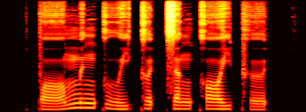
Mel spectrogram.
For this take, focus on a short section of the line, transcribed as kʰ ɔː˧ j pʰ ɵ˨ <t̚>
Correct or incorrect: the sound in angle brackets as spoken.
correct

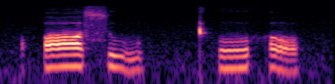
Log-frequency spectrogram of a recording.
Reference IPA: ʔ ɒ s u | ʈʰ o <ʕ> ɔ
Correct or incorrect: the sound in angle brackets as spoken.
incorrect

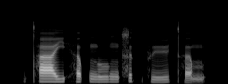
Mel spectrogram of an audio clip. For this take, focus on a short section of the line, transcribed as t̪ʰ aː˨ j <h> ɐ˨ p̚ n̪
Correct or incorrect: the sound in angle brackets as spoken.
correct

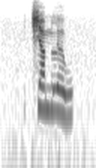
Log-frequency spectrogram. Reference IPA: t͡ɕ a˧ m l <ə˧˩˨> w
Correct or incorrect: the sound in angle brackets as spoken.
correct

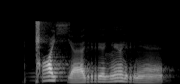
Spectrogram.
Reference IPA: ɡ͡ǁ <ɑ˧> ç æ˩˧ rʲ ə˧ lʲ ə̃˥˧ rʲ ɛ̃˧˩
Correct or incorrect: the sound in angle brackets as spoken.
incorrect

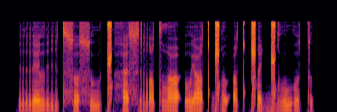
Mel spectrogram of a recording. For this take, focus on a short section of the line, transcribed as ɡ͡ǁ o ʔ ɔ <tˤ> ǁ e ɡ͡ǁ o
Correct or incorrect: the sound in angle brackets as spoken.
correct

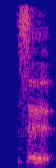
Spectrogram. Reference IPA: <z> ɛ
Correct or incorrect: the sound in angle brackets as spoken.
correct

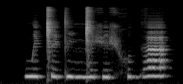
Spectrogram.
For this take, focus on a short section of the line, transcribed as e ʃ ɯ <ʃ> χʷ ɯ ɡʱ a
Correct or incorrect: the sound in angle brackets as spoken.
correct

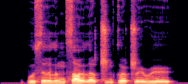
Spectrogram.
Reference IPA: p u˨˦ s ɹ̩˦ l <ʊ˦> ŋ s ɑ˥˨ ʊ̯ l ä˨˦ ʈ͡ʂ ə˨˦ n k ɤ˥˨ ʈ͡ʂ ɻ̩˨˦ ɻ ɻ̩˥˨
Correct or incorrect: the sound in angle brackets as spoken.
correct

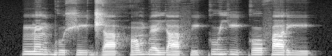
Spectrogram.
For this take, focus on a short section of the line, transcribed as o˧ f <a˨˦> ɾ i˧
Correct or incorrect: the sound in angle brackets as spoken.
incorrect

